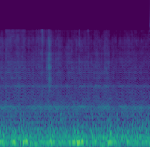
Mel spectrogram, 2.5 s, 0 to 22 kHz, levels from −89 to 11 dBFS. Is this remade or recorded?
remade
